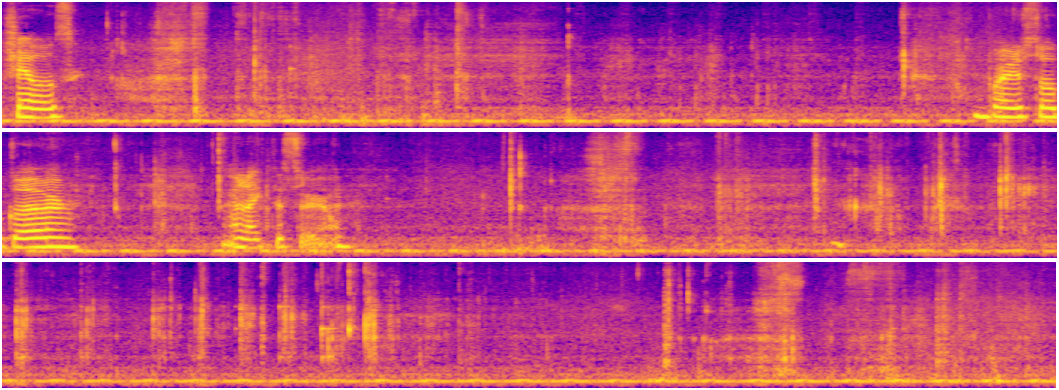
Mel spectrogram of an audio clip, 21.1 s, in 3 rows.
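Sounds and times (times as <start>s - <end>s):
steady low hum: 0.0s - 21.0s
crunchy chewing: 10.4s - 17.4s.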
